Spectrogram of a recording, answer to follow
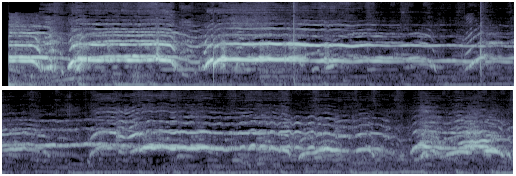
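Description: Several girls and young women screaming with joy in long, high-pitched shrieks. The shrieks are loudest over the first three seconds and carry on more raggedly after that.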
